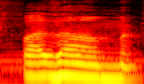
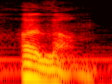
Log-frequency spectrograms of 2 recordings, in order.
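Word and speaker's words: फलम्: doesn't exist in sanskrit it's not pronounced falam for fruit uh it's palam means fruit it's a very common hindi speaker mistake not allowed anyway with these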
